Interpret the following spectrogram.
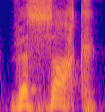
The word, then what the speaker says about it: Vesak: And how do you pronounce it? Vesak.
